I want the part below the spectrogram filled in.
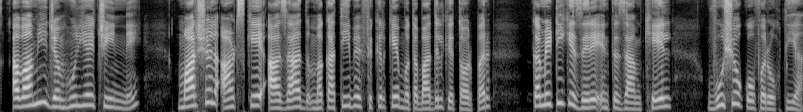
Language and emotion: Urdu, neutral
